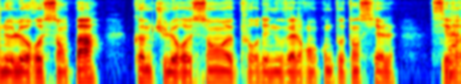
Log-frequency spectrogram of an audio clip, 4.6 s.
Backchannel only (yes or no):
no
